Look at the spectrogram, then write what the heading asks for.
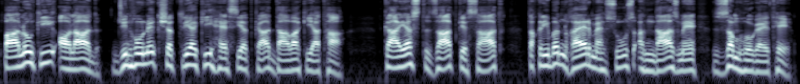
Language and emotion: Urdu, neutral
